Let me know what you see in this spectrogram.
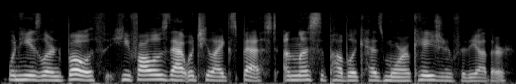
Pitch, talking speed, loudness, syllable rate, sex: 190 Hz, 245 wpm, -19 LUFS, 5.9 syllables/s, female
